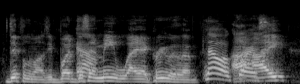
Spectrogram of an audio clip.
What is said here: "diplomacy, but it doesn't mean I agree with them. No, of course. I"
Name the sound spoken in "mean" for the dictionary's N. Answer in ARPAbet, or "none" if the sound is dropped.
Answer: none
